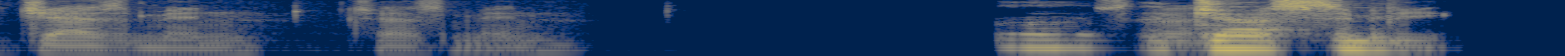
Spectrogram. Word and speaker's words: Jasmine: So you said Jazz Mine, which is how it looks, but it's most people say it as Jasmine.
